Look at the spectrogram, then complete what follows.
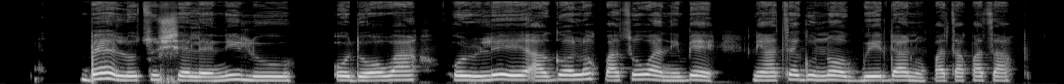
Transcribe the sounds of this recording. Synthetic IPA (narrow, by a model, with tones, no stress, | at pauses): bɛː˦˨lo˨˦tũ˦ʃɛ˨lɛ˨nĩ˨˦lu˨˧˦ | o˧do˨ɔ˧wa˦ | o˧ɾu˨le˦a˨ɡɔ˦ɔ˧lɔ˦k͡pa˨˦to˦wa˦˨nĩ˨˦bɛ˦˨ | nĩ˧˦a˧tɛ˦ɡũ˦˨nãː˦˨ɡ͡be˨˦da˧nũ˨k͡pa˦ta˦k͡pa˦ta˦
